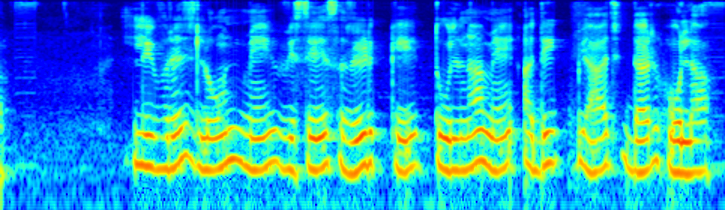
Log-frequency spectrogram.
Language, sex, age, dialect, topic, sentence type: Bhojpuri, female, 18-24, Western, banking, statement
